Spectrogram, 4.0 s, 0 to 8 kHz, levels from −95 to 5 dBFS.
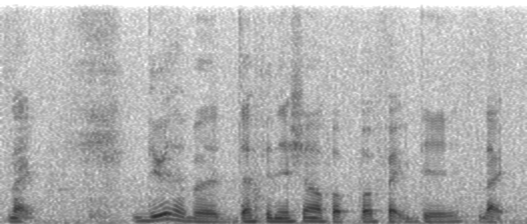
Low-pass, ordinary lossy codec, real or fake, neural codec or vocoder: none; none; real; none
